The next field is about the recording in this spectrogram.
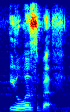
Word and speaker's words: Elizabeth: My name, again, is Elizabeth, and means El is my oath.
